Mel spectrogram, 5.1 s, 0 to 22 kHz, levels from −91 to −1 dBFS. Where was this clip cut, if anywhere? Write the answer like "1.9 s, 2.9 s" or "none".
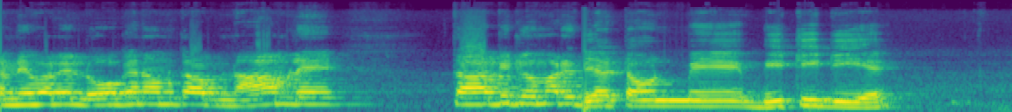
3.2 s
